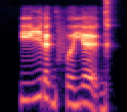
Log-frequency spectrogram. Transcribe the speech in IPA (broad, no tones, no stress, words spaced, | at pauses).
jiɾɛɡfə jɛɡ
